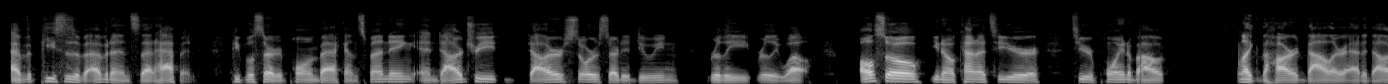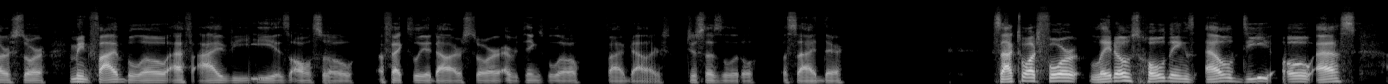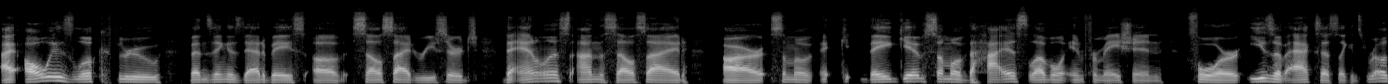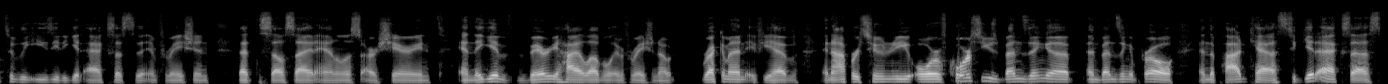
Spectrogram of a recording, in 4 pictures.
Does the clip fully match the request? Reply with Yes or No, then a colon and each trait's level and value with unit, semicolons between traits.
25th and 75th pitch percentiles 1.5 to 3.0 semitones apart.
No: average, 3.9 semitones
